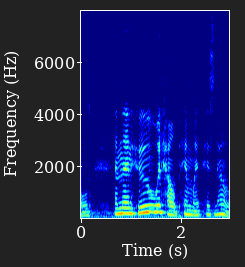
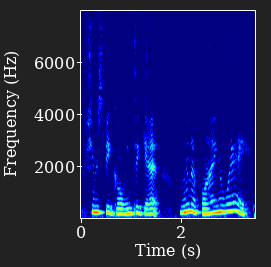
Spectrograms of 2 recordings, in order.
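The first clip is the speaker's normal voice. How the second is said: ordinary delivery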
